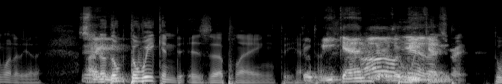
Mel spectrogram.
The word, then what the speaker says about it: The Weeknd: The Weeknd is playing the halftime.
